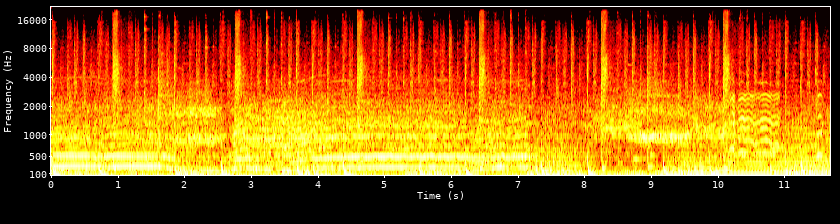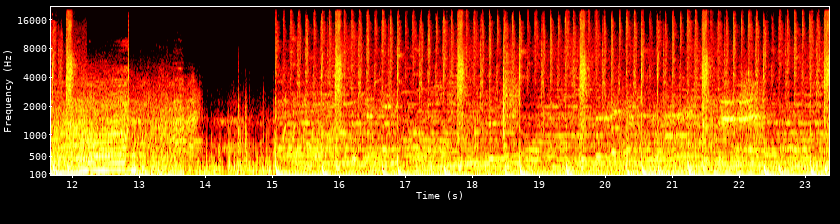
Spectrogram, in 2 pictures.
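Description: Beat-up old Toyota Corolla drifting on a world-class road course, engine loudly revving and shifting up and down with sustained tire squeal throughout, close and continuous.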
